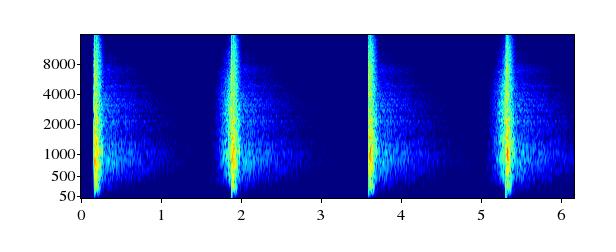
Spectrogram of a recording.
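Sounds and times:
riddim drum loop with clap: 0.1 - 0.8, 1.8 - 2.5, 3.6 - 4.2, 5.2 - 6.0.

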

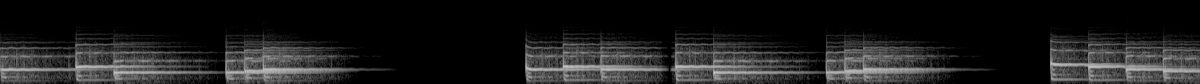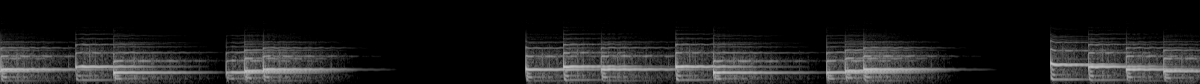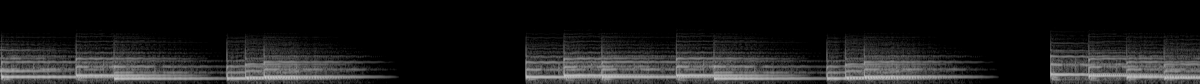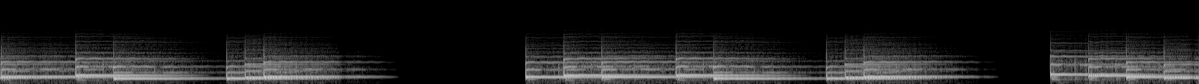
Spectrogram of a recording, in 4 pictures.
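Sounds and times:
lo-fi lead melody loop in A-sharp minor at 80 BPM: 0.0 - 3.6, 5.3 - 9.6, 10.5 - 15.6, 17.3 - 21.6, 22.5 - 27.9, 29.3 - 33.9, 34.5 - 39.9, 41.3 - 45.9, 46.5 - 47.9.

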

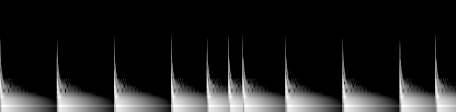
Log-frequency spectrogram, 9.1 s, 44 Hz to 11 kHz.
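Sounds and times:
experimental drum machine kick drum loop: 0.0 - 0.4, 1.2 - 1.5, 2.3 - 2.7, 3.4 - 6.1, 6.8 - 7.3, 8.0 - 9.1.

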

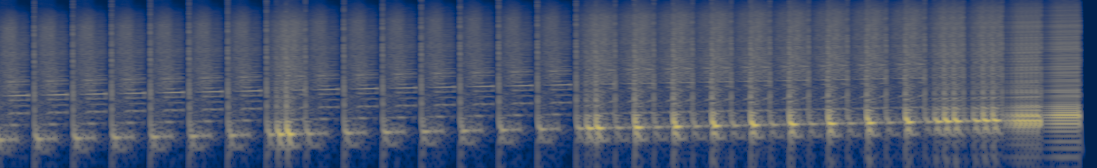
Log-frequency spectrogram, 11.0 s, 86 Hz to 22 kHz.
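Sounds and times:
music buildup loop: 0.0 - 10.8.

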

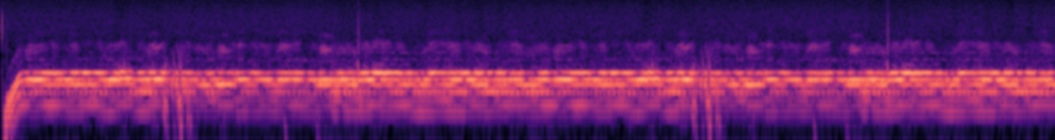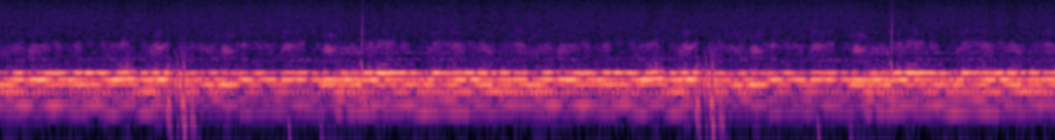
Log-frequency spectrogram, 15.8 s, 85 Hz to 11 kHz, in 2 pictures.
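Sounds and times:
tape loop pad in A sharp major: 0.0 - 15.8.

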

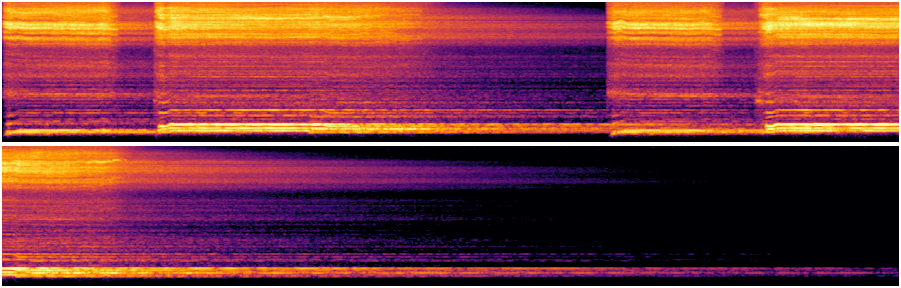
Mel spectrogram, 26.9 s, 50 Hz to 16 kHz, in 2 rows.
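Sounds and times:
wet angelic vocals in E major: 0.0 - 21.2.

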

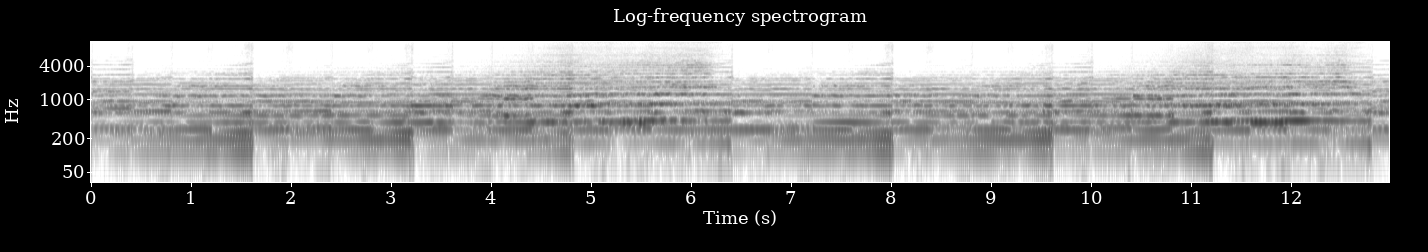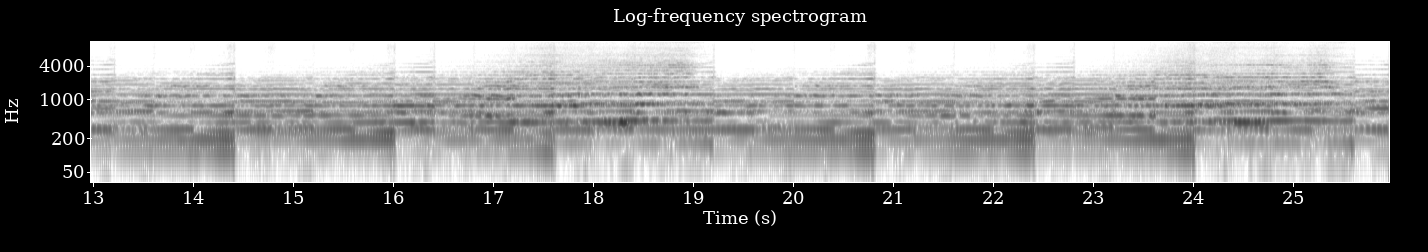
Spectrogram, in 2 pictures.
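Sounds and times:
reversed trap synth melody loop in C minor: 0.1 - 25.9.

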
